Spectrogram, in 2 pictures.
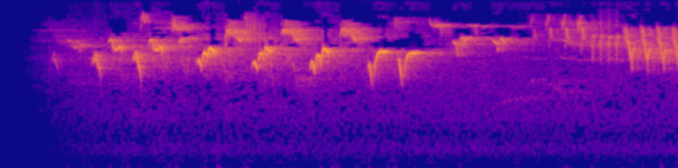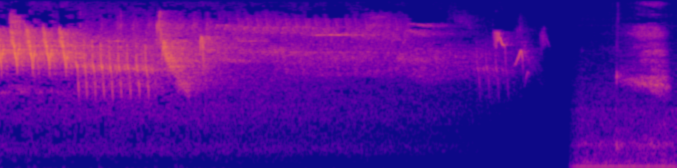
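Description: Birdsong: a run of quick, high chirps that slide downward, then a fast trill about four seconds in, fading out near the end.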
